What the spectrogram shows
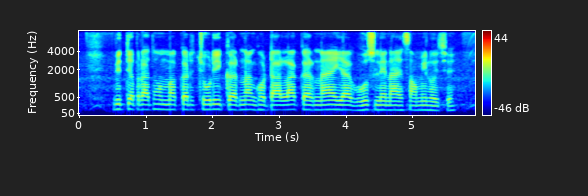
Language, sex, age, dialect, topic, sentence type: Maithili, male, 41-45, Angika, banking, statement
